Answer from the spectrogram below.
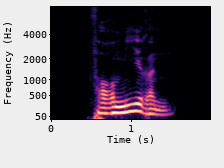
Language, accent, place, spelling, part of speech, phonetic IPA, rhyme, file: German, Germany, Berlin, formieren, verb, [fɔʁˈmiːʁən], -iːʁən, De-formieren.ogg
- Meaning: to deploy, to form up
